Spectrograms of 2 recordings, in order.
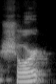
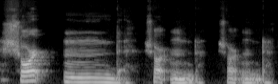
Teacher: I go up to make that T, but I don't release the air. Short. And then I go right into my N. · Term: stop T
